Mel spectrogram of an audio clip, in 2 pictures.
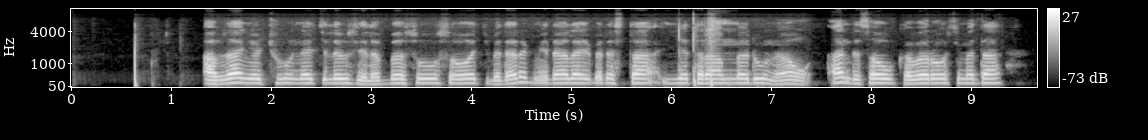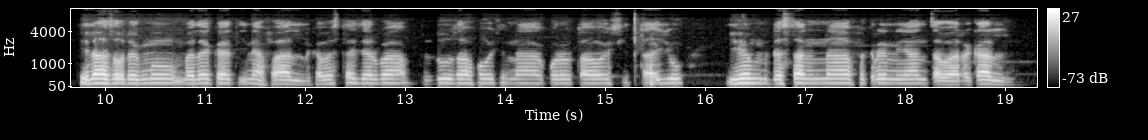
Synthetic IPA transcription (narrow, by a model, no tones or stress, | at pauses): ʔaβzaɲːo̞t͡ʃːunət͡ʃʼːlɨβsjɛləbːəsusəwo̞t͡ʃːbəd̪əɾəɡ̚med̪alajbəd̪əst̪ʰaɨjːɛt̪ʰəɾamːəd̪unəwʔand̪səwkʰəβəɾo̞simət̪ʼa | lelas̬əwd̪əɡmo̞mələkʰːət̪ʼjɪnəfalkʰəβəst̪ʰəd͡ʒəɾbab̥ɨzuzafəwot͡ʃːɨnːakʼoɾəβt̪ʼawot͡ʃːsit̪ʼːajːu | jɪhɨmd̪əst̪ʰanɨnːafɨkʼɾɨnjansʼəβərːɨkʼal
